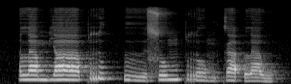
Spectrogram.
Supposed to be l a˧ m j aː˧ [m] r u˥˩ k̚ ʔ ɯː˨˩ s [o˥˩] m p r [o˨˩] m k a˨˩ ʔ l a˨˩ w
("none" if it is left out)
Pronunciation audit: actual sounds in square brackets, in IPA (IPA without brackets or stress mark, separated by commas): p, o˦˥, o˨˩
